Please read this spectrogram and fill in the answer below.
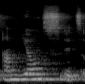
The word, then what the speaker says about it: ambiance: The word is ambiance. Okay, so it's ambiance. Now in French it's ambiance. So in British English you will find people trying to keep that French essence. That is why it's ambiance.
